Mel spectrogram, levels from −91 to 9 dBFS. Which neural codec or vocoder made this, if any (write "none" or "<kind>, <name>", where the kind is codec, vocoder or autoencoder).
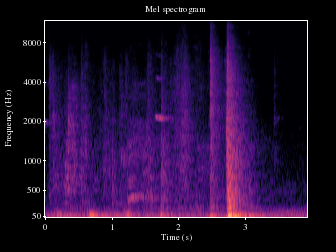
none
